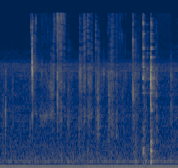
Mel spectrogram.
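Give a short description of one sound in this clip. A young woman chews food up close.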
